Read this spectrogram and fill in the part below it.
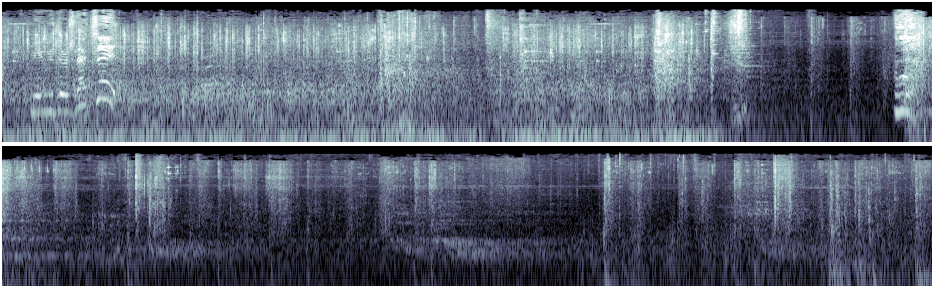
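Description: Heavy weapon blows thud and clang against creatures.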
